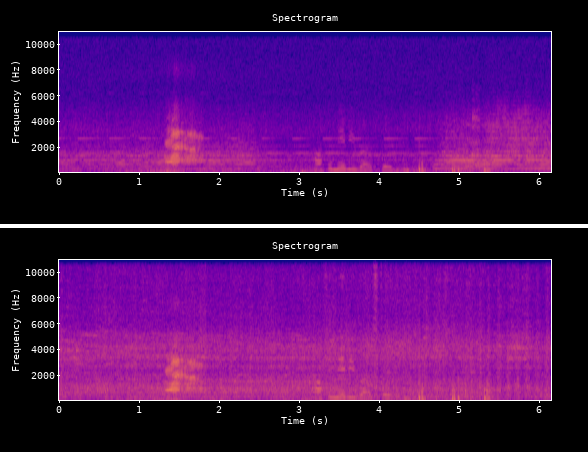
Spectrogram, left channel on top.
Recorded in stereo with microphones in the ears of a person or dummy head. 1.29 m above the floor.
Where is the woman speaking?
80° right.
